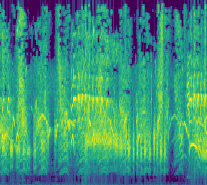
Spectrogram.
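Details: Common iora lure call used for trapping birds: a dense, loud chorus of high chattering, trilled and whistled notes with quick upward and downward slurs, overlapping almost without pause.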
